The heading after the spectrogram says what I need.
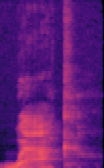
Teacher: wh used to be kind of uh have that breathy H sound before the W now it's just the same as a w sound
